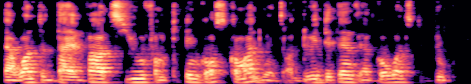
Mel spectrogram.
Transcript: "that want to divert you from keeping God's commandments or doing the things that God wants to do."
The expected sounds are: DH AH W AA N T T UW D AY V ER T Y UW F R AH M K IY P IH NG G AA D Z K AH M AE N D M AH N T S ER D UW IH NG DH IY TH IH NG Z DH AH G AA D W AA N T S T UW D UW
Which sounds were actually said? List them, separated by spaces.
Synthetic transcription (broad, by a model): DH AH W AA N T T UW D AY V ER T Y UW F R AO M K IY P IH NG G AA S K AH M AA N D M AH N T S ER D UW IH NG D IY T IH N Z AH G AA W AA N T T UW D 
